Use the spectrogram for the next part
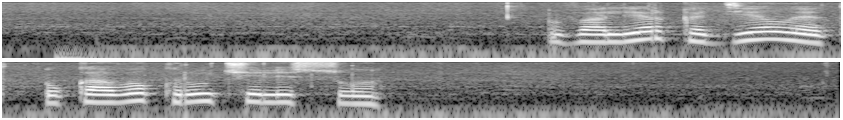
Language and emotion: Russian, neutral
